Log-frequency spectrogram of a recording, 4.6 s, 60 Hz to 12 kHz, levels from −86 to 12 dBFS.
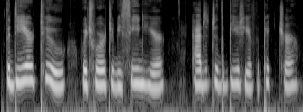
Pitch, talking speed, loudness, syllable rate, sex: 225 Hz, 210 wpm, -18 LUFS, 6.0 syllables/s, female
